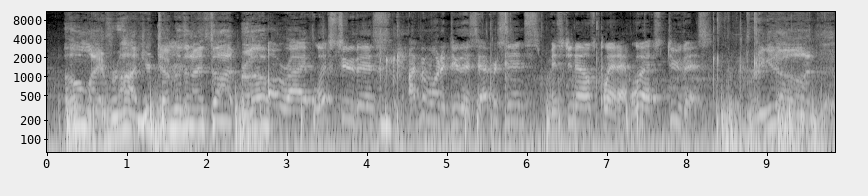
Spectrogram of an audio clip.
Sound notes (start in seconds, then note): 4.1 cracks knuckles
